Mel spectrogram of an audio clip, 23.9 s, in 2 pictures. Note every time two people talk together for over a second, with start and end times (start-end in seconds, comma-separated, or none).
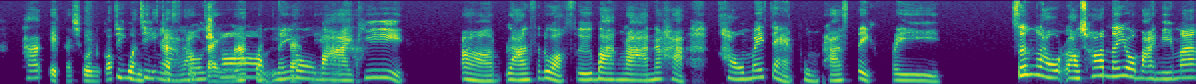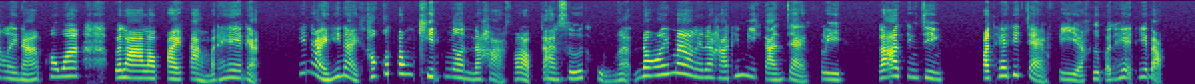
1.3-3.6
